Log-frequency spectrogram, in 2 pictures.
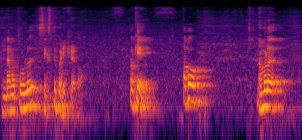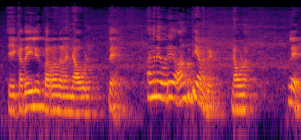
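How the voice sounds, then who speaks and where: A man teaching a spoken English class, telling a story playfully and asking his students rhetorical questions. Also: high voice. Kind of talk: storytelling grammar lesson. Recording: echoey room with faint noise.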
